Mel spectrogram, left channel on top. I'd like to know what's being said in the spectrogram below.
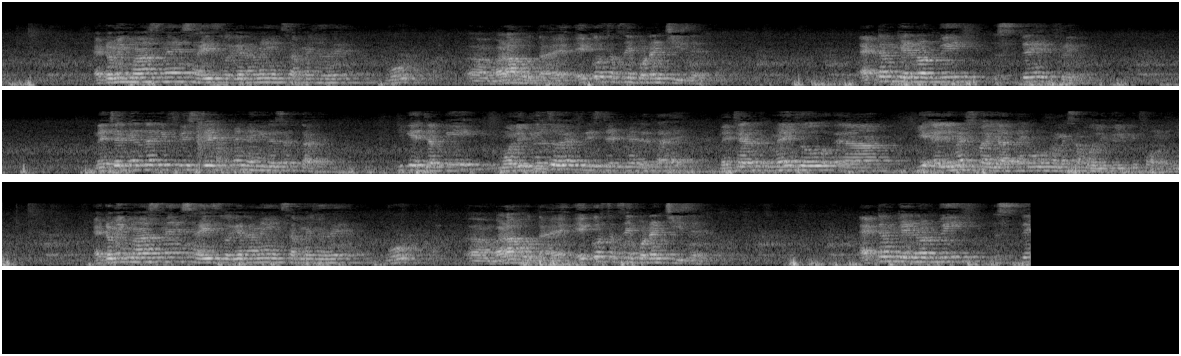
एटॉमिक मास में, साइज वगैरह में, इन सब में जो है वो बड़ा होता है। एक और सबसे इंपॉर्टेंट चीज है, atom can not be stay free. Nature के अंदर ये फ्री स्टेट में नहीं रह सकता है, ठीक है, जबकि मॉलिक्यूल जो है फ्री स्टेट में रहता है। नेचर में जो ये एलिमेंट्स पाए जाते हैं वो हमेशा मॉलिक्यूल की फॉर्म में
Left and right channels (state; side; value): drops out; right; at 10.3 s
